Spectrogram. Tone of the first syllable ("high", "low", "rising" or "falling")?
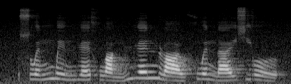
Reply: rising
